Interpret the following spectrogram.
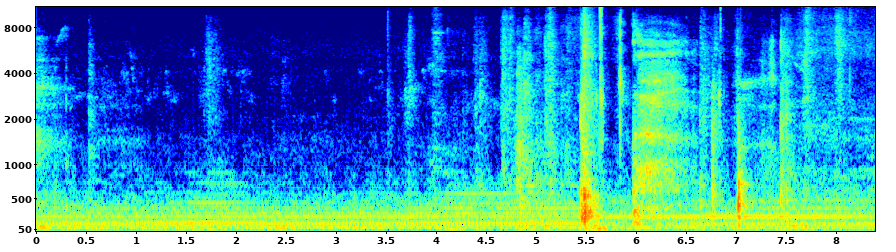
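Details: Genie garage door opener after carriage/latch replacement, which fixed earlier grinding and failure to open: quiet, even motor hum as the door travels, then a few soft clunks at the stop, with no grinding or skipping. It runs properly.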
